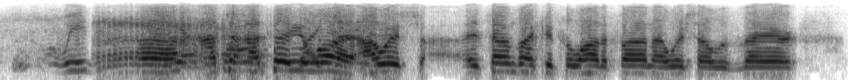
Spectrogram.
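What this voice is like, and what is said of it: Southern American accent. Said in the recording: “Southern accent.”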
